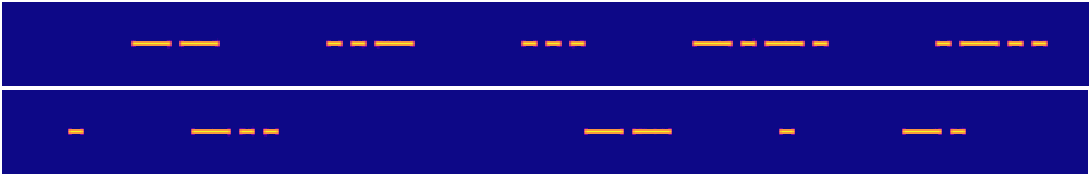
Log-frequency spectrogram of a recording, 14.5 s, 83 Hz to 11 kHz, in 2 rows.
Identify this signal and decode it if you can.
Morse code, heard as a keyed tone, about 15 wpm, spaced as for 8 wpm, 1000 Hz. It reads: MUSCLED MEN
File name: qotdfiles / 8wpm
